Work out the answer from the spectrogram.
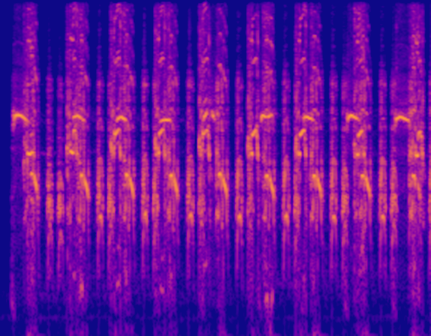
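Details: A pair of partridges giving loud, harsh, squawking calls in fast, tumbling bursts of notes with almost no pause between them.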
